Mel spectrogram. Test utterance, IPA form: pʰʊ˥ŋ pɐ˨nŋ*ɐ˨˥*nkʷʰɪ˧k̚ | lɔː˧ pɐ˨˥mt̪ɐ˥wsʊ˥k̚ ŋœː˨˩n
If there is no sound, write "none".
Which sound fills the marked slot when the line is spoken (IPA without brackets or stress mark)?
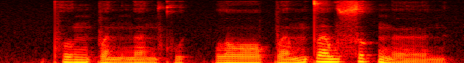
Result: ɐ˨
